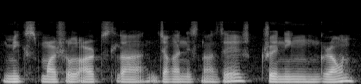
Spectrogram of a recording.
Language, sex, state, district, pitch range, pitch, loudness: Nagamese, male, Nagaland, Dimapur, 120-135 Hz, 120 Hz, -19 LUFS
